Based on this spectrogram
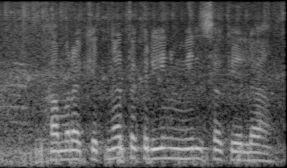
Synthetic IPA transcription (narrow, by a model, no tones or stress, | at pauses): həmɾakɪt̪nat̪əkɾiːnmilsəkela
